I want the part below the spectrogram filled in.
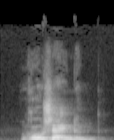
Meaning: plural of rozijn
- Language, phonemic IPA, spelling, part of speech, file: Dutch, /roˈzɛinə(n)/, rozijnen, noun, Nl-rozijnen.ogg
